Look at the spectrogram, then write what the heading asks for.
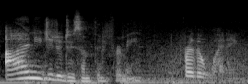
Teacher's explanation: La forma débil de la palabra for es con una schwa y suena como fur.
